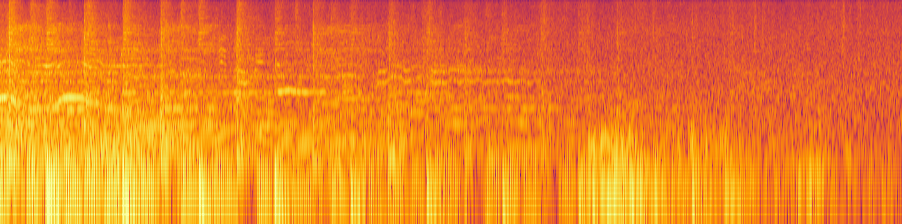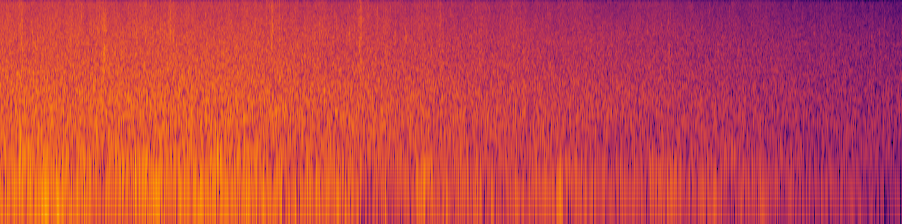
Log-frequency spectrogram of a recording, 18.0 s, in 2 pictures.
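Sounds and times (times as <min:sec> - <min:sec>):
rain hiss: 0:00.0 - 0:18.0
raindrop ticks: 0:05.6 - 0:13.6.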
